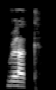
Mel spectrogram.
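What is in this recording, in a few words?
"rook(s)", English, British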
